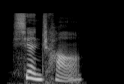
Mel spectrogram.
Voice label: "现场", Chinese

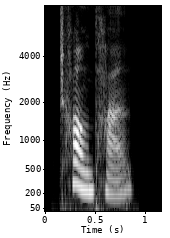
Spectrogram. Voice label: "畅谈", Chinese

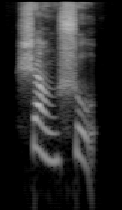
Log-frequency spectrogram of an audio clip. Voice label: "上述", Chinese

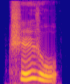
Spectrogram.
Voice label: "耻辱", Chinese

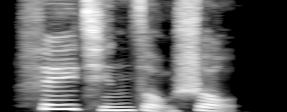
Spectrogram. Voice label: "飞禽走兽", Chinese

